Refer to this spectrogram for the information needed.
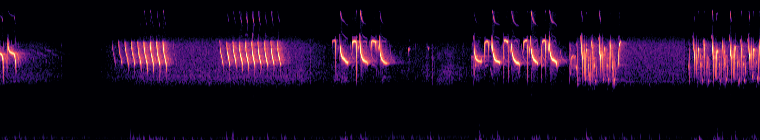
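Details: Marsh tit singing varied bursts: fast dry rattling trills, then series of four or five ringing downslurred notes, and finally scratchy chattering phrases, each burst separated by brief silences.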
